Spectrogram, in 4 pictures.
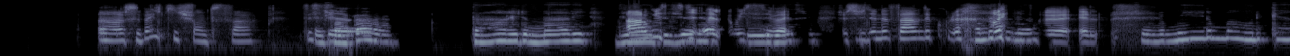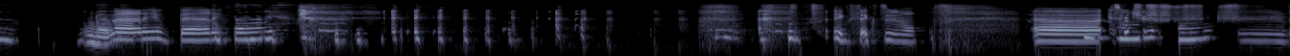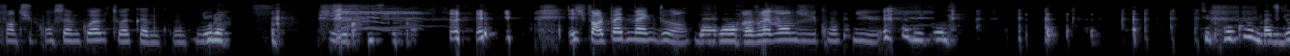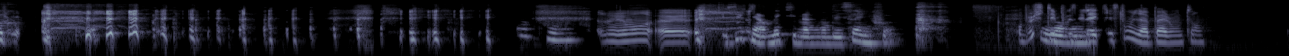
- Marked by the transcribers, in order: tapping; other background noise; distorted speech; singing: "parler de ma vie, dis-moi … de la suite"; singing: "Je suis une femme de couleur"; chuckle; singing: "Femme de couleur. J'ai le mine au mot du cœur"; singing: "Parler ou parler"; laugh; singing: "pour parler"; laugh; singing: "pour que tu en restes en haut"; chuckle; laugh; laugh; laugh; laugh; static; laugh; chuckle; laugh; laugh; chuckle
- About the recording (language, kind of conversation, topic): French, unstructured, Quelle est votre relation avec les réseaux sociaux ?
